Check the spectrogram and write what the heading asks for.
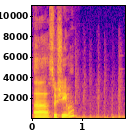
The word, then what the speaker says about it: Tsushima: Apparently, it's pronounced Tsushima.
